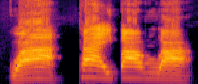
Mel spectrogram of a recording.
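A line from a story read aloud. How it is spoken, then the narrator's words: Loud, excited. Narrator (Chinese): 弗洛格大声说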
